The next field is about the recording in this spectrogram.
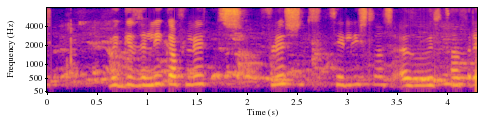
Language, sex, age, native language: Icelandic, male, 18-19, Icelandic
